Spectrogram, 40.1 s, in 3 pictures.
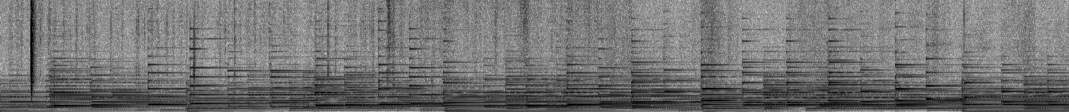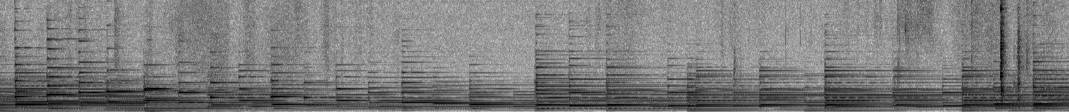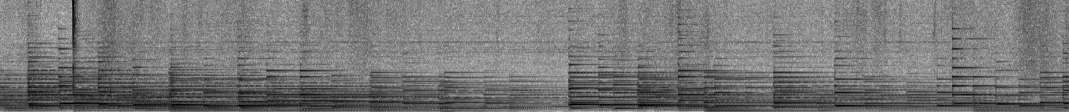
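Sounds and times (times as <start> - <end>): calm solo piano music: 0.0 - 40.0.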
